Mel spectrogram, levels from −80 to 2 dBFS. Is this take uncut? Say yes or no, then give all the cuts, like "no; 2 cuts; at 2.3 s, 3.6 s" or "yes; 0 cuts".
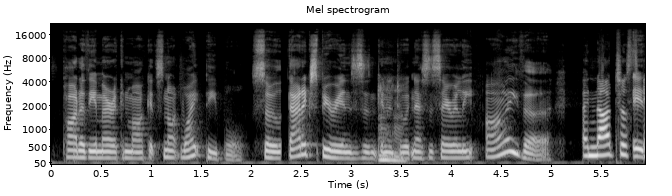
no; 4 cuts; at 1.3 s, 2.3 s, 3.3 s, 3.6 s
